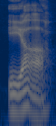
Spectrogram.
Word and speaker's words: Yah: But the point is that you have this, the God, Yah, that is pronounced like the first two syllables of the Tetragrammaton, of the sacred name for the God of the Bible.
